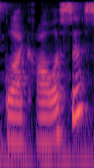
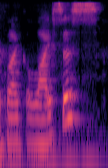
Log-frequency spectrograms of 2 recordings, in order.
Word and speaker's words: glycolysis: We've got the first step is glycolysis or glycolysis, because you know, like the word lysis. Lysis means loosen, so glyco, sugar, so sugar loosening, so I tend to pronounce it that way.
